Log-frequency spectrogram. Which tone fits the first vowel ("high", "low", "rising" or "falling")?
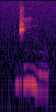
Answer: high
